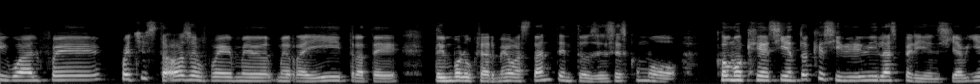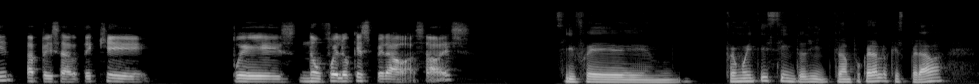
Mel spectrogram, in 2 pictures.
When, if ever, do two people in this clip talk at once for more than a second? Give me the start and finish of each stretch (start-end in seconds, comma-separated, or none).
none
